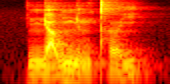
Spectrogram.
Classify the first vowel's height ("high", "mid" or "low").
low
